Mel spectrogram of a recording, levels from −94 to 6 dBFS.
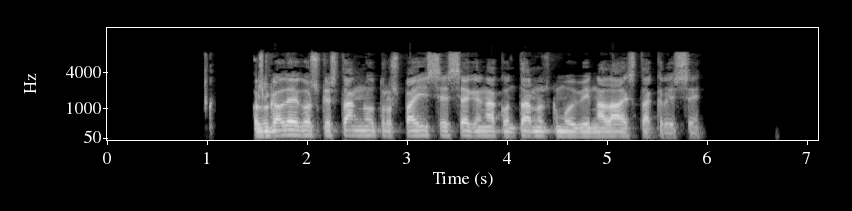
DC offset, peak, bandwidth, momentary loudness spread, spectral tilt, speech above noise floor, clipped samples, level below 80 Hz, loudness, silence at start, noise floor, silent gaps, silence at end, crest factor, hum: under 0.1%; 0 dBFS; 8 kHz; 16 LU; -4 dB/octave; over 73 dB; under 0.1%; -54 dBFS; -17 LUFS; 0.95 s; under -90 dBFS; 1.10-1.45 s; 1.2 s; 18 dB; none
